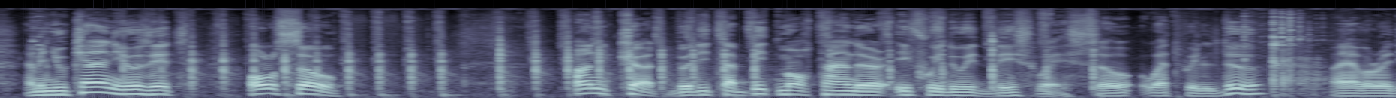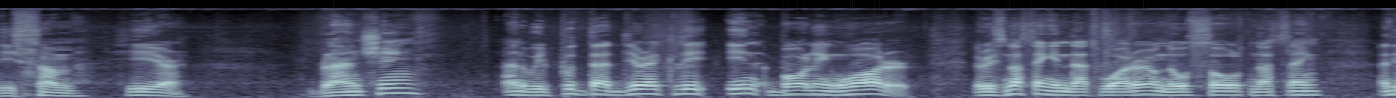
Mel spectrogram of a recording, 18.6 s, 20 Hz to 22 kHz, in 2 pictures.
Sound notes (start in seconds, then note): 2.6 knife quickly slicing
